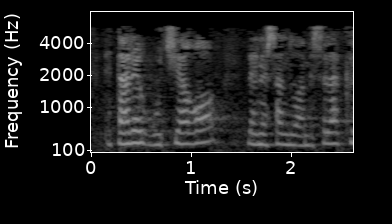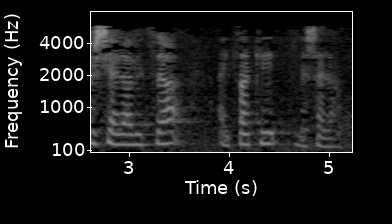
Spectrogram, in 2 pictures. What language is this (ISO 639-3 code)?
eus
